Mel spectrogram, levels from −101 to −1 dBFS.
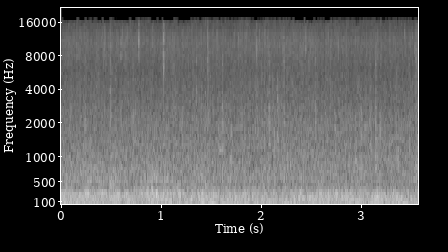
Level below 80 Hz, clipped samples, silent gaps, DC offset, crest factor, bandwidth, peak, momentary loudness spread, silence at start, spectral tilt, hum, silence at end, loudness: -34 dBFS; under 0.1%; none; under 0.1%; 16 dB; 17 kHz; -10 dBFS; 2 LU; 0 s; -5.5 dB/octave; none; 0 s; -29 LUFS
